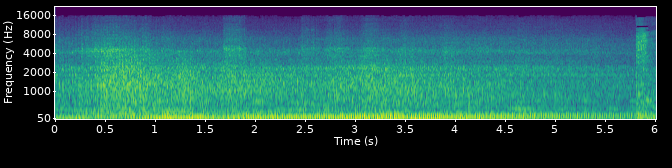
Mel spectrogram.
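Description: Heavy truck engines running as the trucks drive, a steady low rumble under a loud hiss, cutting off just before the end.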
